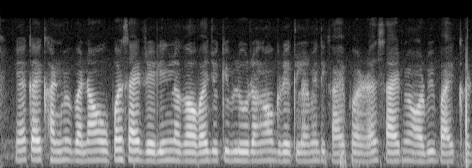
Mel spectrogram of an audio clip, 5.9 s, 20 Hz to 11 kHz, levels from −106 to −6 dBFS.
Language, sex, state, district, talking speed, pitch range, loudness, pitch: Hindi, female, Bihar, Sitamarhi, 295 wpm, 170-180 Hz, -23 LUFS, 175 Hz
